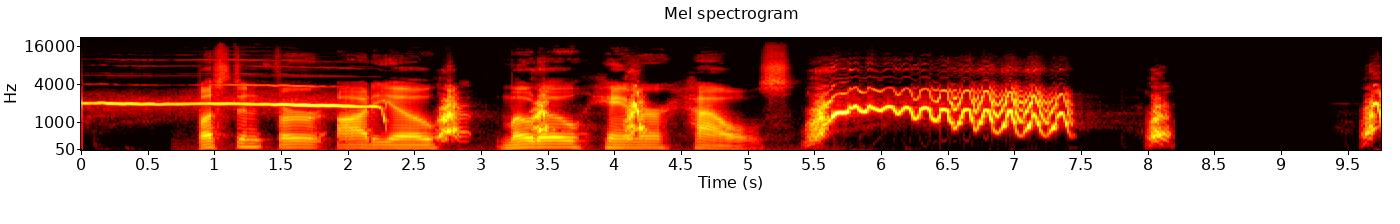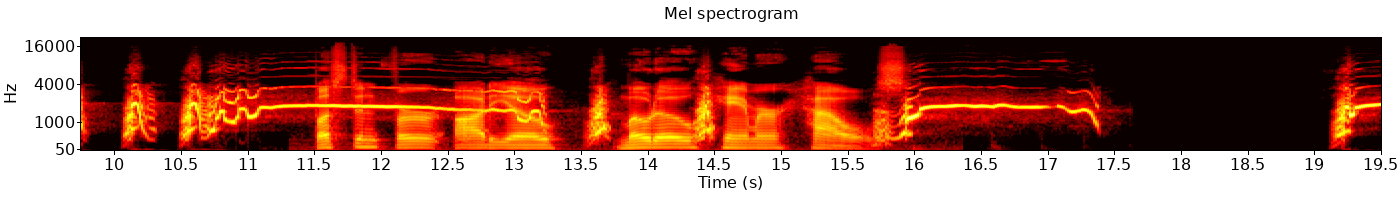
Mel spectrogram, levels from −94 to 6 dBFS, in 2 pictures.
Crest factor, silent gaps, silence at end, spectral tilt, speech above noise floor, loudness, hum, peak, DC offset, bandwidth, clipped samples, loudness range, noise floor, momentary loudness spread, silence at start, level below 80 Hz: 18 dB; 8.20-9.12 s, 17.64-18.40 s; 0 s; -3 dB/octave; over 71 dB; -16 LUFS; none; 0 dBFS; under 0.1%; 14.5 kHz; under 0.1%; 8 LU; under -90 dBFS; 15 LU; 0 s; -64 dBFS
